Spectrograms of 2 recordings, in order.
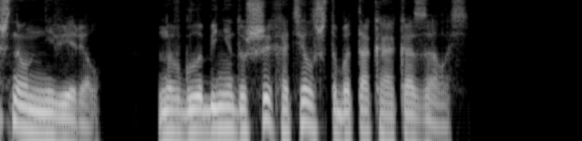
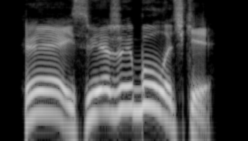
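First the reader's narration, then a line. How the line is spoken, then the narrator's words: Grinning shout, burly young man. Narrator (Russian): осклабившись, крикнул крупный смуглый парень с бычьей шеей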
